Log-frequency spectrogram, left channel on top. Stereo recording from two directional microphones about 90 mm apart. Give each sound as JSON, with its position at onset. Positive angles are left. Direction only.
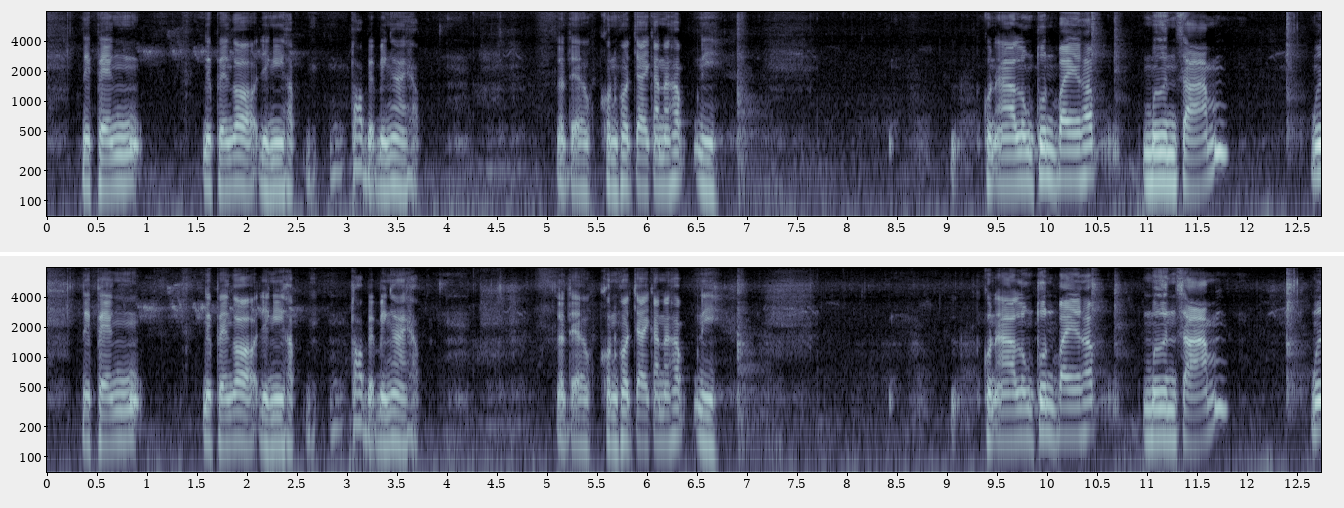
{"t": 0.0, "sound": "a sound", "side_deg": 35}
{"t": 0.7, "sound": "speech", "side_deg": 5}
{"t": 1.5, "sound": "speech", "side_deg": 35}
{"t": 2.6, "sound": "speech", "side_deg": 5}
{"t": 3.0, "sound": "speech", "side_deg": 35}
{"t": 3.7, "sound": "a sound", "side_deg": 10}
{"t": 4.4, "sound": "dog", "side_deg": 35}
{"t": 5.5, "sound": "speech", "side_deg": 35}
{"t": 9.0, "sound": "a sound", "side_deg": 35}
{"t": 9.4, "sound": "speech", "side_deg": 35}
{"t": 9.8, "sound": "speech", "side_deg": 65}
